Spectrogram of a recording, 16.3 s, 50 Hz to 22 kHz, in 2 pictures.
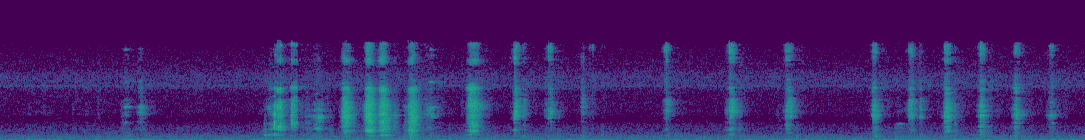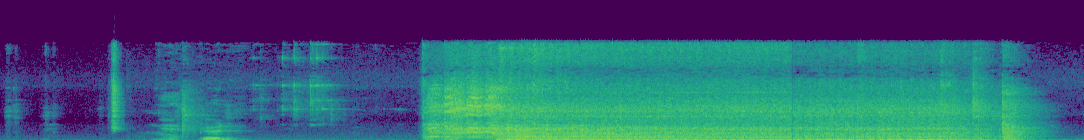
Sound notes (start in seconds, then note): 11.7 engine running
